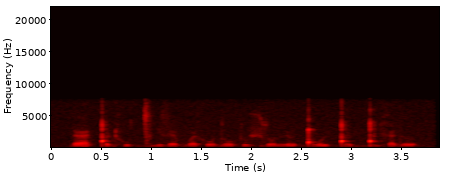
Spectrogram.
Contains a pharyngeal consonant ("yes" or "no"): no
